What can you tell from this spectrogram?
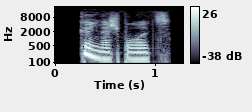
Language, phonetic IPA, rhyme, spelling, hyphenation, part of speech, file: Hungarian, [ˈkøɲvɛʃpolt͡s], -olt͡s, könyvespolc, köny‧ves‧polc, noun, Hu-könyvespolc.ogg
- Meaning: bookshelf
